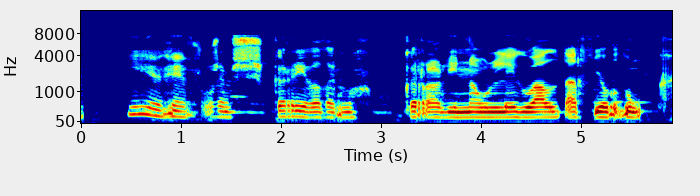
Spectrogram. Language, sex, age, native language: Icelandic, male, 12, Icelandic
